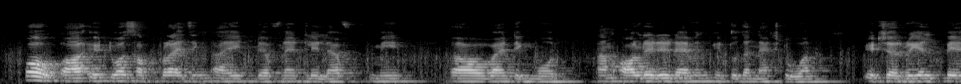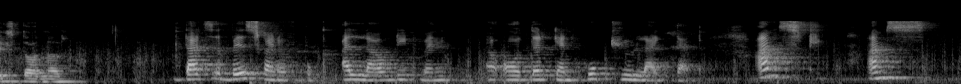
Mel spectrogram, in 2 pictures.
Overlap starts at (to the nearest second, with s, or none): none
